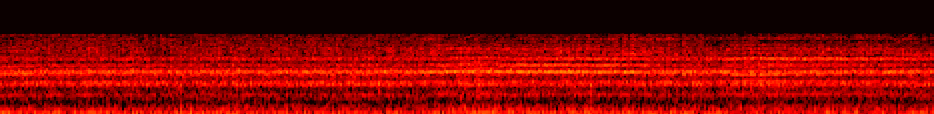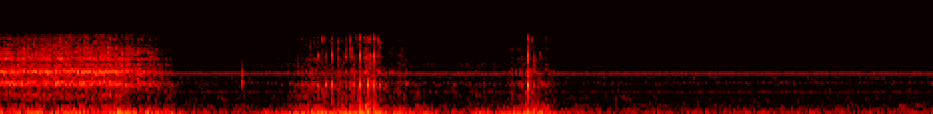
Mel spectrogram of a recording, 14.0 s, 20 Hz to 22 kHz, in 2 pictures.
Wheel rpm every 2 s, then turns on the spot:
160, 160, 160, 150, 30, 10, 0.
8-12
